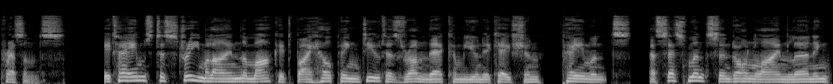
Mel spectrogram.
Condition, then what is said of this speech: None; typical speech.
